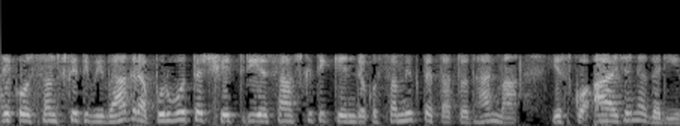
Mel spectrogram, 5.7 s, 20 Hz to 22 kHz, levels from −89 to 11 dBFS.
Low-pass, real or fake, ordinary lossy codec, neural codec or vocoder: 3.6 kHz; real; none; none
